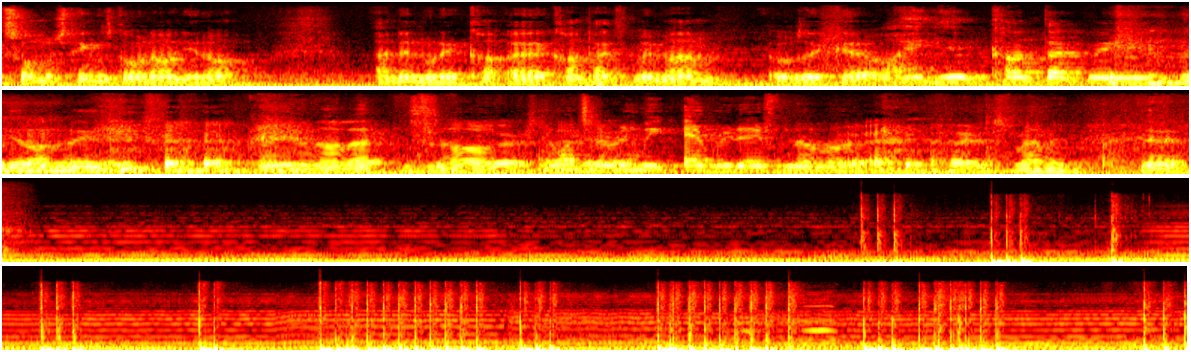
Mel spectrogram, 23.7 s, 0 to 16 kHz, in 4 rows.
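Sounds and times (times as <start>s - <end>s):
low droning background: 0.0s - 23.7s
speech: 0.1s - 12.0s
laughter: 5.4s - 7.7s, 10.1s - 11.1s
gunshots and automatic bursts in a gunfight: 18.8s - 22.9s.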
